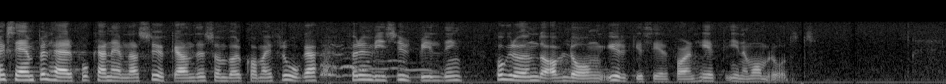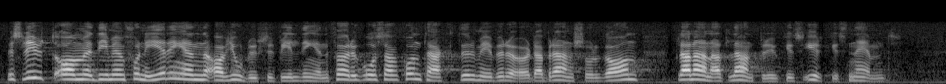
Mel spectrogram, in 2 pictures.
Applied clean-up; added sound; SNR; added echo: none; Bark; 17 dB; none.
